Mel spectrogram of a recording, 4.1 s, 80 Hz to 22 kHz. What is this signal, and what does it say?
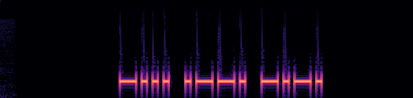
Morse code, heard as a keyed tone, about 22 wpm, 700 Hz. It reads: BPC
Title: USA Call Sign Postfixes - 3 Letters 22wpm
